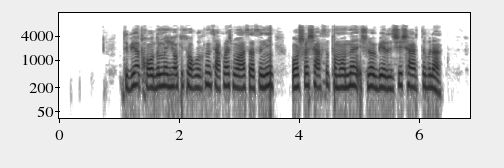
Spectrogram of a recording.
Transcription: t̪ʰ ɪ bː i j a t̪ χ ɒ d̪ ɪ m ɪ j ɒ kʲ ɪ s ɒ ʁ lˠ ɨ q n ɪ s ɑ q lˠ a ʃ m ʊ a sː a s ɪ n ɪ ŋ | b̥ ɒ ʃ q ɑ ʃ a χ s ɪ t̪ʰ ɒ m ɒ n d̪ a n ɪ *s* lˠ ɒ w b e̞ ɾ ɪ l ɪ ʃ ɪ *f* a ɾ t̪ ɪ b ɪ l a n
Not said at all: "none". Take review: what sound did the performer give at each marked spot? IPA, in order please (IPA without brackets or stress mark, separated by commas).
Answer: ʃ, ʃ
